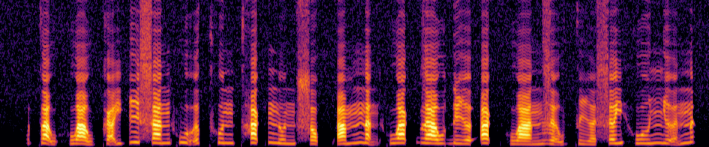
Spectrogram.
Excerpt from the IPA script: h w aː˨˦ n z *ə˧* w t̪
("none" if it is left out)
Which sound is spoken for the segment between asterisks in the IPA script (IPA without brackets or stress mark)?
ə̰˧˥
